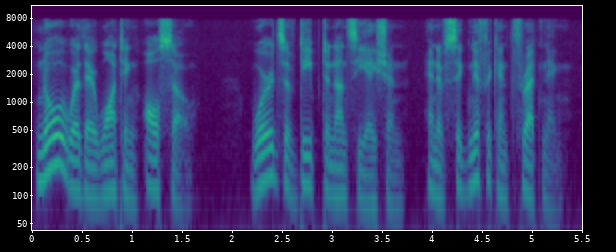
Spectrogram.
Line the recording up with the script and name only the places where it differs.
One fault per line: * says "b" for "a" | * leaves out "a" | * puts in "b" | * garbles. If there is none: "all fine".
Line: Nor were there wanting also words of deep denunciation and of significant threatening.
all fine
